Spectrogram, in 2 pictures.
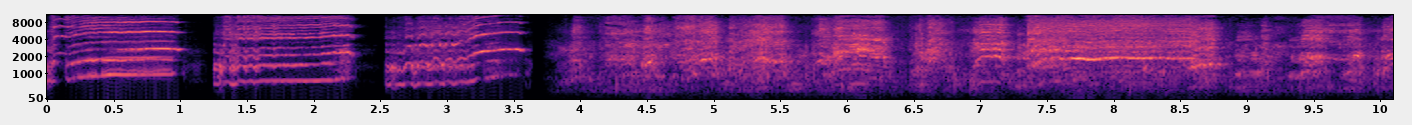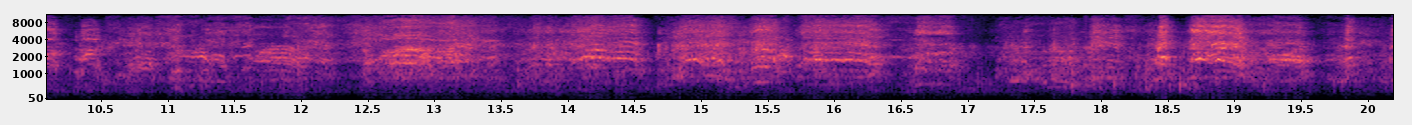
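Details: Three clear, rising, whining pig squeals open, followed by sustained, chaotic squealing and shrieking that runs on without a break, rough and noisy throughout.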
